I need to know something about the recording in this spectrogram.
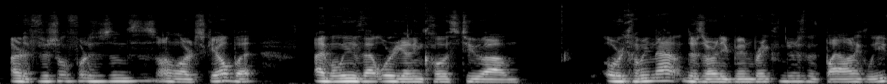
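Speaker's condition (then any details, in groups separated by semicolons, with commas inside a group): Spastic cerebral palsy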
